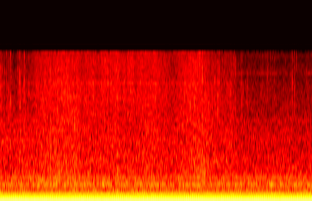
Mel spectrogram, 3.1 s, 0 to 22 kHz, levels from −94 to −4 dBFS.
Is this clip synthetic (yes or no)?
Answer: no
